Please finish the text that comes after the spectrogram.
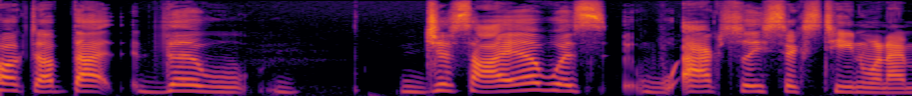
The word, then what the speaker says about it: Josiah: you pronounce my name how do i say your name josiah it's josiah josiah i know everyone makes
